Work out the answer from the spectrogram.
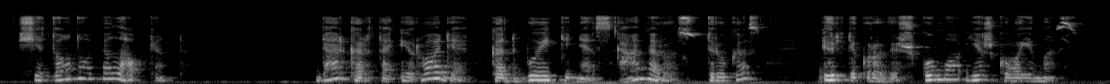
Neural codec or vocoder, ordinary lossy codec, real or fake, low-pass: none; MP3, 64 kbps; real; 9.9 kHz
